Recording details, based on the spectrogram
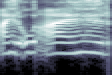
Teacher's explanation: you can't really hear the a in had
